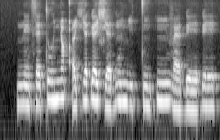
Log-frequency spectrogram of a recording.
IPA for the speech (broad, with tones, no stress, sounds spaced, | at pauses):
n ẽ˨ s ɛ˨ t ʊː˦ ɲ ũ˦ qʼ i˨ ç ɛ˦ ɠ ɛ˦ ɕ ɛ˨ ɠ ũ˦ ɲ i˨ tː ĩ˨ k ĩː˦ v æ˨ ɗ eː˨ ɗ e˦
